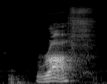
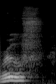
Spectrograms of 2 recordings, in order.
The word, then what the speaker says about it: Ruf: to pronounce it online however my last name ruff from German roof people are kind of like go either way they flip a coin there ruff their roof there how do you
